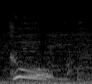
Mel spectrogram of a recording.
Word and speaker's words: Coom: Coom. It rhymes with doom.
